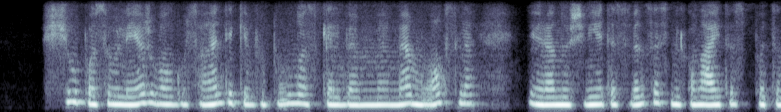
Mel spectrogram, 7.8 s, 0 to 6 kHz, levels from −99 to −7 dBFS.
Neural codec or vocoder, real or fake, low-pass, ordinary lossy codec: none; real; 5.4 kHz; Opus, 32 kbps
